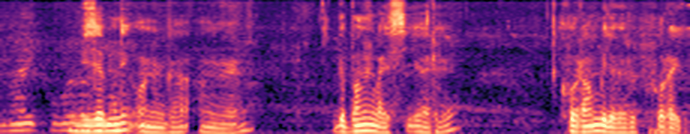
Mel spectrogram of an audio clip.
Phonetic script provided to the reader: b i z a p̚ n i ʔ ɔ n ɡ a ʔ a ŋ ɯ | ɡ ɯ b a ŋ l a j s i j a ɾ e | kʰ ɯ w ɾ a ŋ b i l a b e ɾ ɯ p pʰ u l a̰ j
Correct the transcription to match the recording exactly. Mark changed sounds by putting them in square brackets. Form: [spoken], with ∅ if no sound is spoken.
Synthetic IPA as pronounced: b i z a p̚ n i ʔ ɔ n ɡ a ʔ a ŋ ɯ | ɡ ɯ b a ŋ l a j s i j a ɾ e | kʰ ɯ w ɾ a ŋ b i l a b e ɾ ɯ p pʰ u [ɾ] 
